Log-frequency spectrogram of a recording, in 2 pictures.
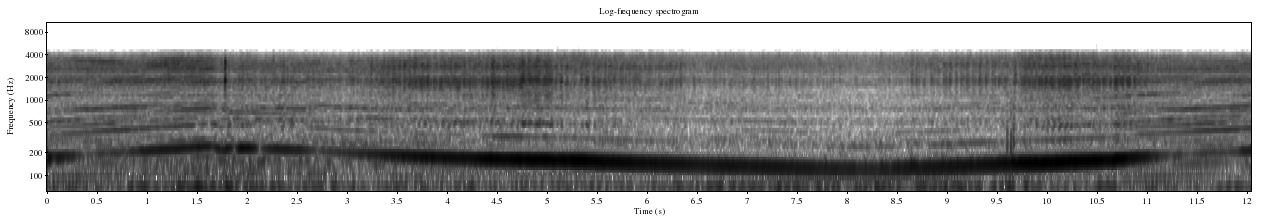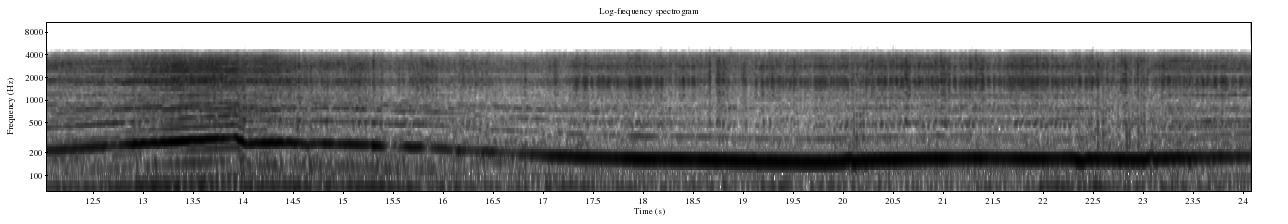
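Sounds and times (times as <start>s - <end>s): motorcycle engine at speed: 0.0s - 24.0s.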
